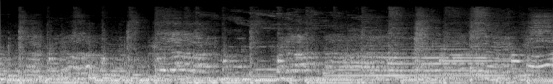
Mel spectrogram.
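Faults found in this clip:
Skip ahead at 1.93–1.95 s. Jitter buffer overflowed, or packets were lost in transit, and about a second of queued audio was discarded. Playback jumps forward with no fill and no silence. The audio on either side is spliced almost directly, so the material in between is missing.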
